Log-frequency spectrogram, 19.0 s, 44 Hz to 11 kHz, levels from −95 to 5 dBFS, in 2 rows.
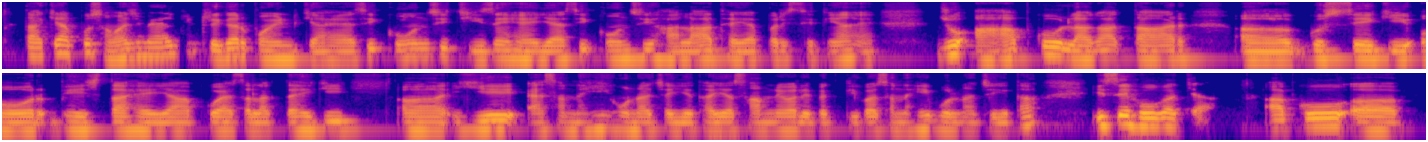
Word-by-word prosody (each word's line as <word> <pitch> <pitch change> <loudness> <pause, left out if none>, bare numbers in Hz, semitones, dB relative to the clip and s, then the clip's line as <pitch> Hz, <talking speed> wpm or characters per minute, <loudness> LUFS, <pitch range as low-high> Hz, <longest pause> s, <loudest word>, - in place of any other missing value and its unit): ताकि 135 +4 0
आपको 160 +2 0
समझ 120 - -2
में 130 0 -2
आए 140 - 0
कि - - -24
ट्रिगर 125 +4 +2
पॉइंट 105 -1 -1
क्या 95 - -3
है? 100 0 -4
ऐसी 100 +5 -3
कौन-सी 120 +1 -4
चीज़ें 110 -3 -5
हैं 100 -2 0
या 100 +1 0
ऐसी 105 +3 -5
कौन-सी 105 +2 -3
हालात 100 +3 -1
हैं 95 - 0
या 100 0 -1
परिस्थितियाँ 105 +1 -6
हैं, 95 +1 -10 0.4
जो 150 +4 +7
आपको 110 +7 +3
लगातार 105 -1 0
अ, 105 - -9 0.4
गुस्से 105 +3 +2
की 100 0 +1
ओर 100 0 +2
भेजता 105 0 -1
है? 100 -2 0
या 100 0 +1
आपको 100 +1 -1
ऐसा 100 0 -3
लगता 100 +1 -2
है 105 0 0
कि 110 0 -2 0.4
अ, 100 -1 0
ये 110 +3 +3
ऐसा 105 +2 -8
नहीं 100 +3 -7
होना 100 -2 -3
चाहिए 100 0 -2
था - - -1
या 100 - +2
सामने 100 +1 -4
वाले 100 0 +1
व्यक्ति 100 +1 -8
को 105 - 0
ऐसा 100 +1 -7
नहीं 105 +3 -5
बोलना 100 -2 -3
चाहिए 95 +1 -5
था। 155 - -3 0.4
इससे 155 +3 +8
होगा 140 0 +8
क्या? 130 - -6 0.5
आपको 135 +3 +6
अ, 100 -1 +3
105 Hz, 185 wpm, -23 LUFS, 100-115 Hz, 0.5 s, इससे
